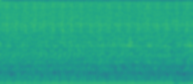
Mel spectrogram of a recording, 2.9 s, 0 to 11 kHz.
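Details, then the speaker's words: Solex 44PHH carburettors, idle around 750 rpm while adjusting the idle mixture screws: steady low idle that dips and stumbles when a screw is turned too far, lean stumble. "There's the engine stumbling. Back it out. Engine stumbling again. Back it in."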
